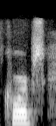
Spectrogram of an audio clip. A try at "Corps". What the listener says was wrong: Corps. You don't pronounce it. Corps.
